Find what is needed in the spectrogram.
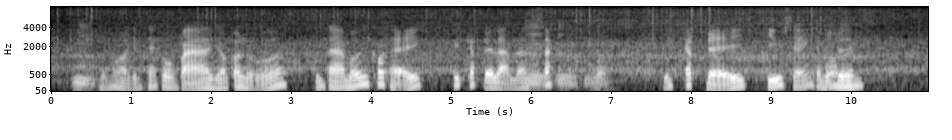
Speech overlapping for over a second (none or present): none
